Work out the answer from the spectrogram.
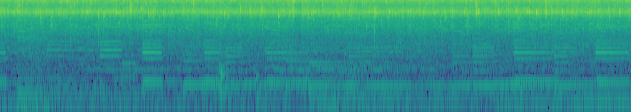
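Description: Ground spice paste sizzling steadily in oil in a steel wok as it is sautéed, with background music playing.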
